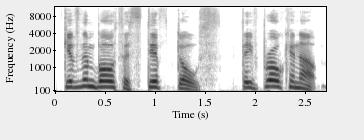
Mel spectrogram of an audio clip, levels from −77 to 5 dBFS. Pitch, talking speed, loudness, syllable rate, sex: 195 Hz, 200 wpm, -17 LUFS, 4.8 syllables/s, male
